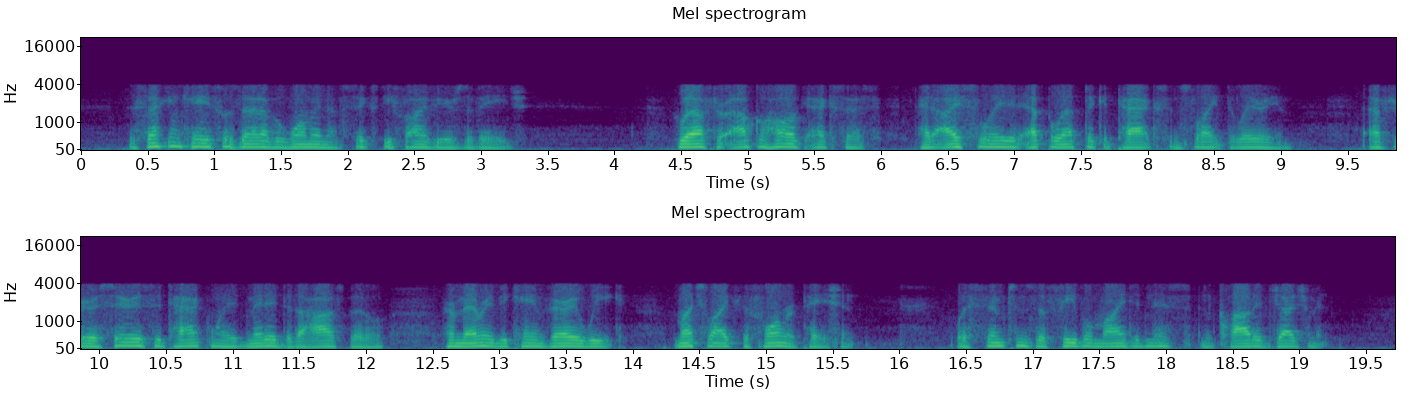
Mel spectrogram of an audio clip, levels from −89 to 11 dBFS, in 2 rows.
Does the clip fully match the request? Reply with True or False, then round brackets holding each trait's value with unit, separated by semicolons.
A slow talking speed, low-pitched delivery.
False (160 wpm; 110 Hz)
